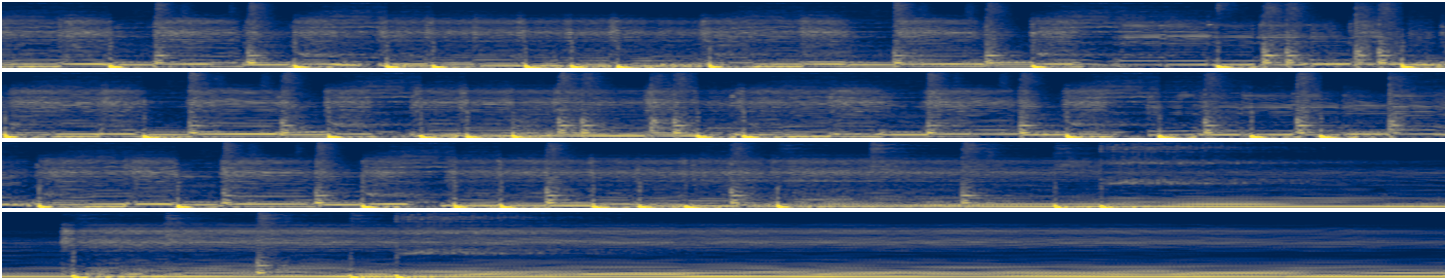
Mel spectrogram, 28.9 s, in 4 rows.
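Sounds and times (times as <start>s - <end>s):
effects pedal test: 0.0s - 28.8s.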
